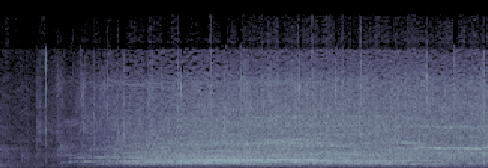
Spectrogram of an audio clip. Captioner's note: applause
